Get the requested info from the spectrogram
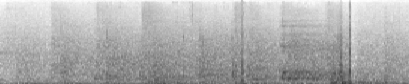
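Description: Boxing footwork on a wooden gym floor: shoes scuffing and shuffling, with two sharp thuds in the second half.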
